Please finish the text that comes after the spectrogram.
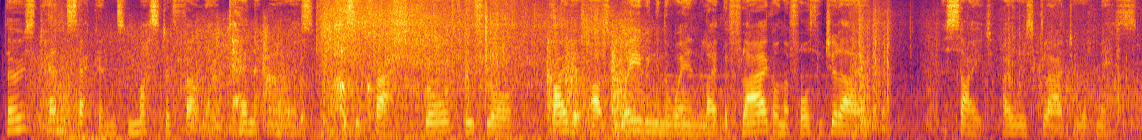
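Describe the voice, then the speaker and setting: A woman playing a jaded, sardonic killer who narrates her own story in a deadpan way for an audio drama. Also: mid-range voice, unhurried, loud music behind the voice, natural voice. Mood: wry, bitter. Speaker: narrator and lead actor. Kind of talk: first-person scripted narration.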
